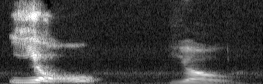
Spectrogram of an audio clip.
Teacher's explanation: which is the third tone, which is the falling raising tone.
